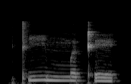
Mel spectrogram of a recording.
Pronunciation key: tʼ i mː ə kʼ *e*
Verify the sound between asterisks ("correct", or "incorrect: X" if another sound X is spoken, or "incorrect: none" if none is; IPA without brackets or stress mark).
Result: correct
